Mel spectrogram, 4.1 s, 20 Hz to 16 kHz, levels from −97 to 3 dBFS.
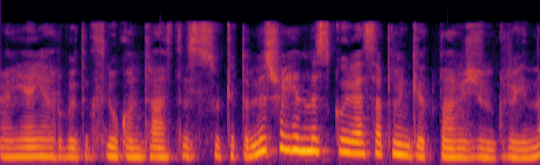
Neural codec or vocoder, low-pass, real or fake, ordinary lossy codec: autoencoder, 22.05 kHz, a latent of 192 numbers a frame, VITS, trained on one speaker; 9.9 kHz; fake; AAC, 48 kbps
